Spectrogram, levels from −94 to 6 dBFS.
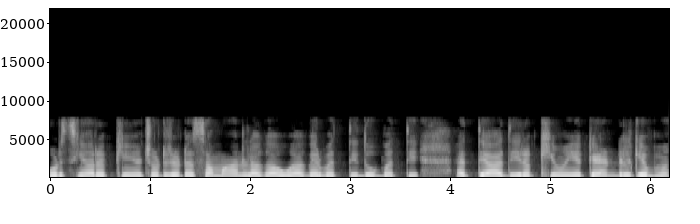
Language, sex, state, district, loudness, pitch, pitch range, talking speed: Hindi, female, Uttarakhand, Tehri Garhwal, -14 LUFS, 240 Hz, 235-245 Hz, 175 wpm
